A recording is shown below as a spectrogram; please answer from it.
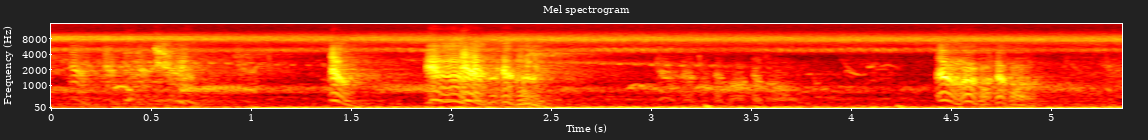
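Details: In the Okavango Delta in early morning light, vervet monkeys high in trees give harsh, scattered alarm barks, heard from a distance, at a well-hidden young male leopard below, over a steady insect drone.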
